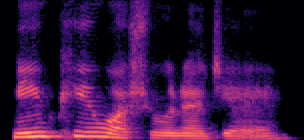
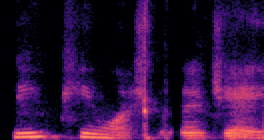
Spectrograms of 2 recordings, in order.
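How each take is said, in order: First: It is said with statement intonation. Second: It is said with question intonation.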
